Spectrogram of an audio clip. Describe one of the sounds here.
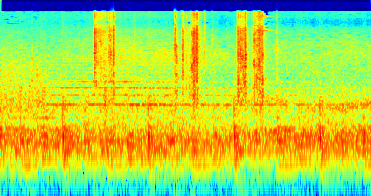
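A rifle bolt clicks and clacks during reloading.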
